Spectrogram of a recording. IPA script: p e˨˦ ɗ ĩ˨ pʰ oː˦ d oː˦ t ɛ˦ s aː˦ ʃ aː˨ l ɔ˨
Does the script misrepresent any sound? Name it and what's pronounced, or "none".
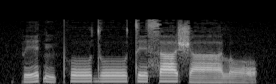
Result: ɛ˦ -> e˦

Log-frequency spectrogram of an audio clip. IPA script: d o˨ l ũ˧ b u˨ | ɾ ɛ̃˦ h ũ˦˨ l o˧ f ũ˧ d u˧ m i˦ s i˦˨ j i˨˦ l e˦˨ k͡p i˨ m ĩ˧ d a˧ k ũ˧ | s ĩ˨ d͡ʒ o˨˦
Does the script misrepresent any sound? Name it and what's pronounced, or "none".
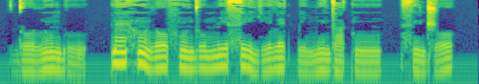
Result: b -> ɡ͡b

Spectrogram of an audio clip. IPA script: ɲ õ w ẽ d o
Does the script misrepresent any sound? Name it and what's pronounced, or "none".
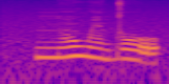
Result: none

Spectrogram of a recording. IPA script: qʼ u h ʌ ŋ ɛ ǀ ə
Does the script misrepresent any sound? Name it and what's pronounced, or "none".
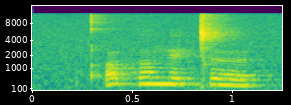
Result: none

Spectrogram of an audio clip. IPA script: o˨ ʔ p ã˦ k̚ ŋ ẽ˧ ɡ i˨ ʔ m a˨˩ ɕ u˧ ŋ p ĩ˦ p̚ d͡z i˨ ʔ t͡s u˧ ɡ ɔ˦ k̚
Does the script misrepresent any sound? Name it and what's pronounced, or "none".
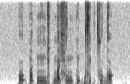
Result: ẽ˧ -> ĩ˧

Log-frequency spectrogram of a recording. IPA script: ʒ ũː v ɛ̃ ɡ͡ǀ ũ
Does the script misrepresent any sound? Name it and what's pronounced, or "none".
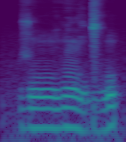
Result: none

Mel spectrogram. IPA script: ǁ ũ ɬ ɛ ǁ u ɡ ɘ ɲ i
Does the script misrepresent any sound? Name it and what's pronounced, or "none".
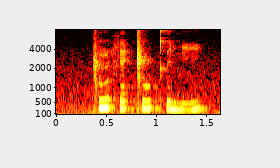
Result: ɡ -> kʰ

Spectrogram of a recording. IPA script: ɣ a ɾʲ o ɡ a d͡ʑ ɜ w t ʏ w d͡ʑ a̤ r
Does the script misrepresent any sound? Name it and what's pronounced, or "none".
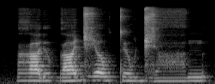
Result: r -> n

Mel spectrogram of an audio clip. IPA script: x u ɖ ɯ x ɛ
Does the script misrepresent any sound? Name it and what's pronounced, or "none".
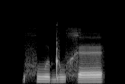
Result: ɯ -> u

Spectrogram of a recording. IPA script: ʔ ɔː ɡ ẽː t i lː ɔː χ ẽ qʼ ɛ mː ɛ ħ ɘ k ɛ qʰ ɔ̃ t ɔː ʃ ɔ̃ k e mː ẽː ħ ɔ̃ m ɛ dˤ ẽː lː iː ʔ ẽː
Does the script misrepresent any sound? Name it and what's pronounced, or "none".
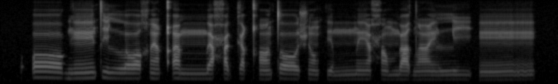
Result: none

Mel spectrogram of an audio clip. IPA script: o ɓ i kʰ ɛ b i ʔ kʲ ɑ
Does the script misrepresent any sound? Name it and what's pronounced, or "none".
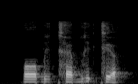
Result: ɑ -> ɐ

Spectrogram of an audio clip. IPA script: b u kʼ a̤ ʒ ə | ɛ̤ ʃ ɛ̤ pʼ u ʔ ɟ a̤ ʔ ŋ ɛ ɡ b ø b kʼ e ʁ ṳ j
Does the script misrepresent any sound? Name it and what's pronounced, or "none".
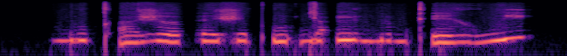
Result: ʁ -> ɣ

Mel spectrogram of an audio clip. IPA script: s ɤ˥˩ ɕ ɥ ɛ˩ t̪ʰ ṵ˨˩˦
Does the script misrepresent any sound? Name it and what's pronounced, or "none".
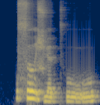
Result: none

